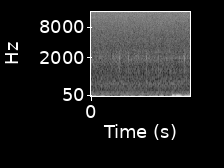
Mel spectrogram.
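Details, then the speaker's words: 1930s Canadian General Electric K60 tube radio: steady low mains hum from the speaker with faint irregular ticks, snaps and crackles over hiss, partly electromagnetic pickup by the microphone just above. Crackling from electrical breakdown. "So for instance, all I'm hearing right now is the breakdown in the speaker sound. I don't hear anything else, but you probably hear something that sounds much more snappy and electrical."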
